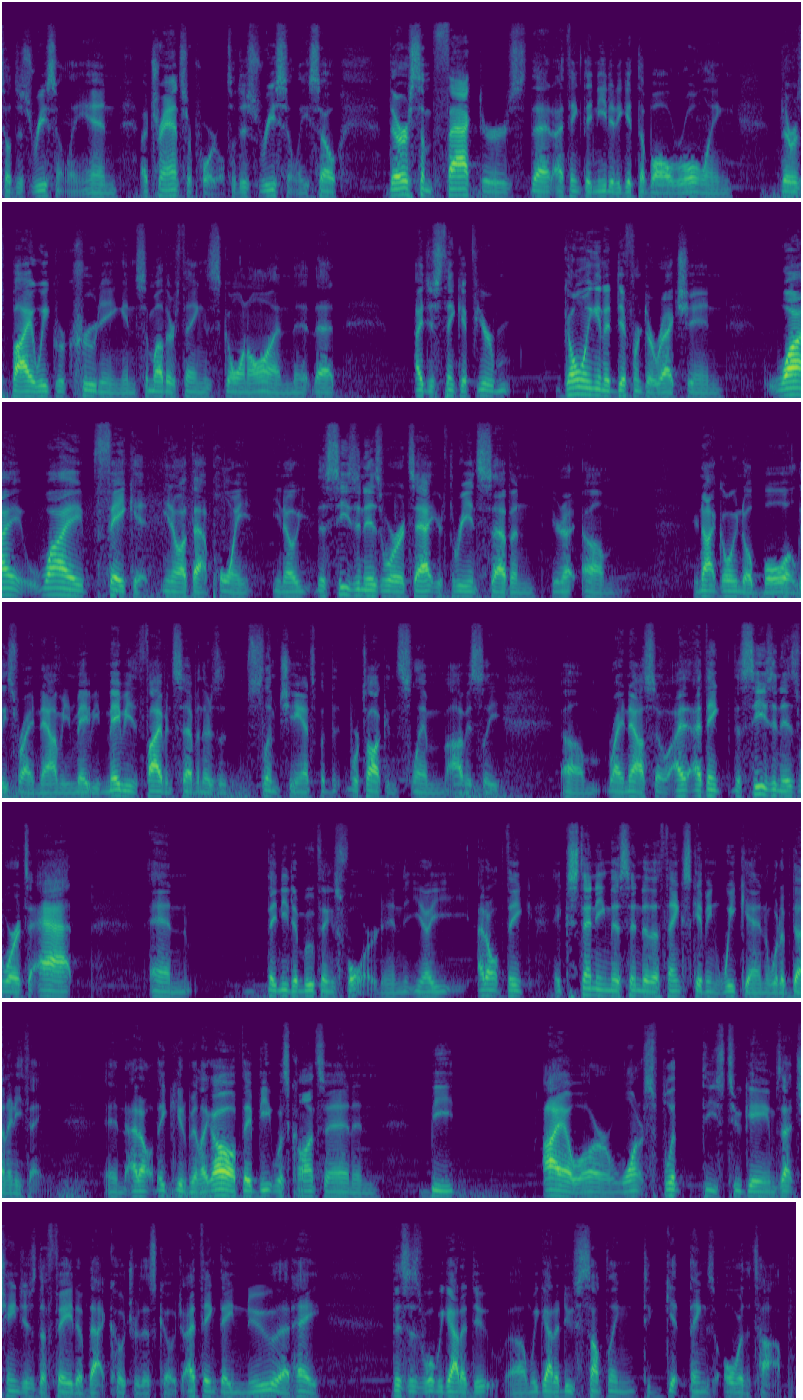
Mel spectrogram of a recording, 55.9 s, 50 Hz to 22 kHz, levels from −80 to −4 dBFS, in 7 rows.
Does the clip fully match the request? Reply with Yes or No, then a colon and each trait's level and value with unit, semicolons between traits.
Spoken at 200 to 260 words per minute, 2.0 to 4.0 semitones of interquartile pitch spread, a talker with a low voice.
Yes: fast, 205 wpm; average, 3.5 semitones; low, 100 Hz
